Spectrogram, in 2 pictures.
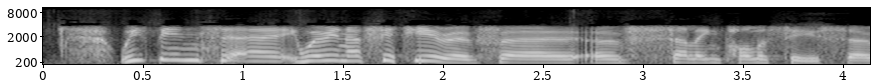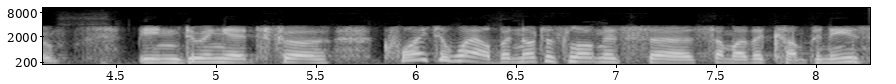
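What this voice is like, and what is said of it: Strong English accent. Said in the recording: “you have a bit of a strong accent ... I grew up in England”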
